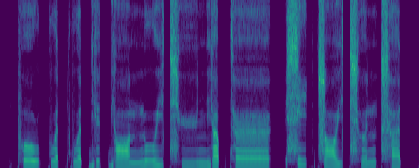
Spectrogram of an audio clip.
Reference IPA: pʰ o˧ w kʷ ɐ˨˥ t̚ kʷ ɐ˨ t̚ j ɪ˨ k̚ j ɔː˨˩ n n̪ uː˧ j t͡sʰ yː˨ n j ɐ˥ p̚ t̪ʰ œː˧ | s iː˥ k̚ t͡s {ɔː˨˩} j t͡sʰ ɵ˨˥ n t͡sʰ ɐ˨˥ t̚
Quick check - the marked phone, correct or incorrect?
correct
